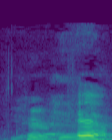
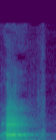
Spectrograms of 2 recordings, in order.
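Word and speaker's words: heir: H-E-I-R? Hair. Air. No, the word is air.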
